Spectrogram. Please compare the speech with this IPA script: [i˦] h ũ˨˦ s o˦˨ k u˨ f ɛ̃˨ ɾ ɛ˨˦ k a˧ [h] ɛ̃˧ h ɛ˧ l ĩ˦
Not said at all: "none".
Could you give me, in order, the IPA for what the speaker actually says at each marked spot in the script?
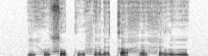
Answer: i˨, h

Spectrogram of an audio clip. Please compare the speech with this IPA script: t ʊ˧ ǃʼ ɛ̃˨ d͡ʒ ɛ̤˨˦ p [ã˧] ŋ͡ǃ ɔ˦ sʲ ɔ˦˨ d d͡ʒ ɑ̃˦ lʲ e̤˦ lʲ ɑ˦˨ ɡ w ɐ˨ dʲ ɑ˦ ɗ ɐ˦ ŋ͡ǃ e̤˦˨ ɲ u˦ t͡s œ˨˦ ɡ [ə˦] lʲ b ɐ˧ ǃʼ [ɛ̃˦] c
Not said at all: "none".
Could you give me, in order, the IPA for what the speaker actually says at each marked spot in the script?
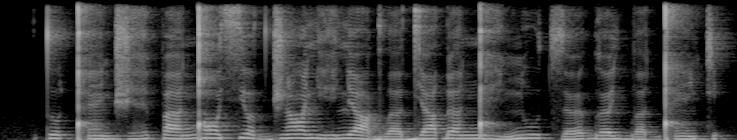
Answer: a˧, œ˦, ẽ˦

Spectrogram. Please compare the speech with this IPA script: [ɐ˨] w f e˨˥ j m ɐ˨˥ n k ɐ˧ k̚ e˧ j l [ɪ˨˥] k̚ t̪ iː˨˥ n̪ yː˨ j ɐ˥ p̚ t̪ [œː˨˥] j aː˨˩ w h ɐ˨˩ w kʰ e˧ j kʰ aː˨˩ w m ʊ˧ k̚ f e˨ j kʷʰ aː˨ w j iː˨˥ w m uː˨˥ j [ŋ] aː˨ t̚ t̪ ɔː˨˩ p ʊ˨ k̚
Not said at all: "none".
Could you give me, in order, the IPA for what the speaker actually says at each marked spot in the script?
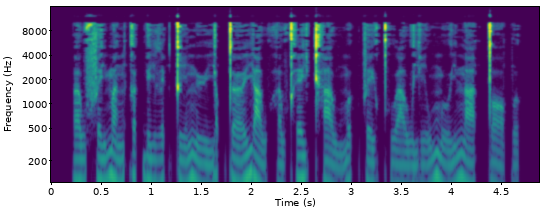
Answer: ɐ˨˧, ɪ˨˥, œː˨˥, n̪

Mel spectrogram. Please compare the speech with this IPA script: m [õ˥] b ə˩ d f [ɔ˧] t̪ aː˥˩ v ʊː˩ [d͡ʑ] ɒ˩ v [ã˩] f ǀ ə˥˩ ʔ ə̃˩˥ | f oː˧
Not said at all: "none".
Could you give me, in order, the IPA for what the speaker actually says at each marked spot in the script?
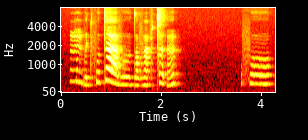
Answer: õ˥, o˧, d̪, ã˩

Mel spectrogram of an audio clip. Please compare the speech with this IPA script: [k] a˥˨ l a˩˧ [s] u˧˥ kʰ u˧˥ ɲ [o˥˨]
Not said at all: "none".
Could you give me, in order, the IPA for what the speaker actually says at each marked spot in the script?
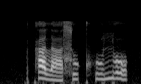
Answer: k, s, o˥˨

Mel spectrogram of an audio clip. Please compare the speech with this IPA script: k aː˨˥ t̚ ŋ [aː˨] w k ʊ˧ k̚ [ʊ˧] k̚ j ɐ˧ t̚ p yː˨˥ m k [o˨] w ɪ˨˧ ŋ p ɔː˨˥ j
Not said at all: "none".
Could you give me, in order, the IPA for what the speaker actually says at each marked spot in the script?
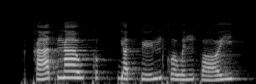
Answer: aː˥, ʊ˨˥, o˨

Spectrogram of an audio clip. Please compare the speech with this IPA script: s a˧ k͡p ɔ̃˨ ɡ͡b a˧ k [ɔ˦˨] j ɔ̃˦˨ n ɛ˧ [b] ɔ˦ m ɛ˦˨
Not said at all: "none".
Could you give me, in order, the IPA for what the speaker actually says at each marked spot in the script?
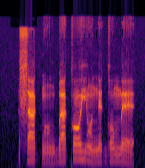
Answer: ɔ˦, ɡ

